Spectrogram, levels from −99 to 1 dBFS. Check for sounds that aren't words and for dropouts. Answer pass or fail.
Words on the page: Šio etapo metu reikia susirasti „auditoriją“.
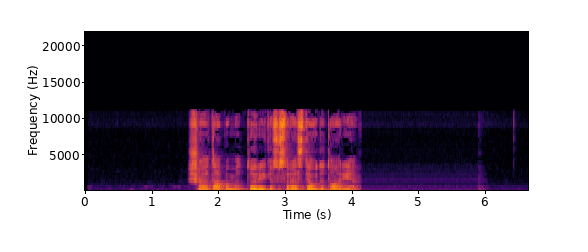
pass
